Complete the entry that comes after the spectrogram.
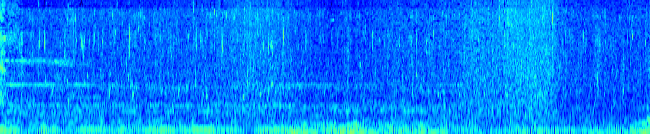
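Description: A waterfall in the video game Hellblade: Senua's Sacrifice rushes in a steady, dense roar of pouring water that holds throughout, loud and near.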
